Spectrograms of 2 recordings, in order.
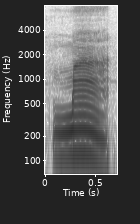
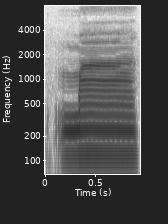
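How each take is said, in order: First: The vowel is held for one short beat. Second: The vowel is held for two beats. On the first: "satu harokat satu ketukan pendek" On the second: "Kalau untuk matobi'i dua harokat"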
